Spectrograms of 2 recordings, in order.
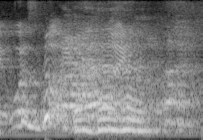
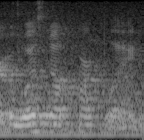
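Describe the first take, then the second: First: Loud, slow stress on "not Park Lane"; emphatic denial. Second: Said in the usual way. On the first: Real, not acted. Speaker jokingly disowning Park Lane as the source, emphatic denial. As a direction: punch "not" hard and slowly, half laughing. Jokey emphatic repeat after plain take.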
